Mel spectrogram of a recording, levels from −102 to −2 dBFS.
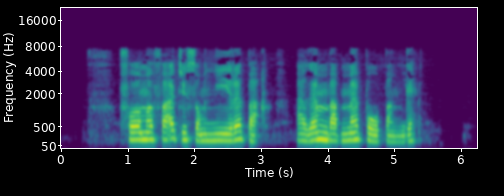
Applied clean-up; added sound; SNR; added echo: none; none; none; none.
